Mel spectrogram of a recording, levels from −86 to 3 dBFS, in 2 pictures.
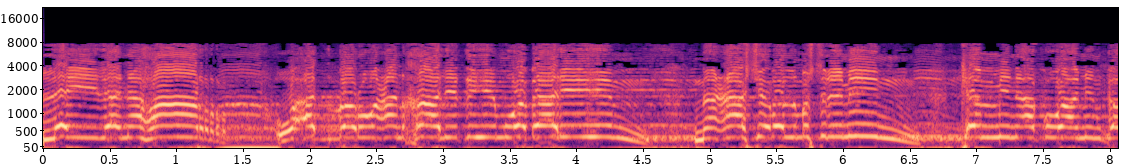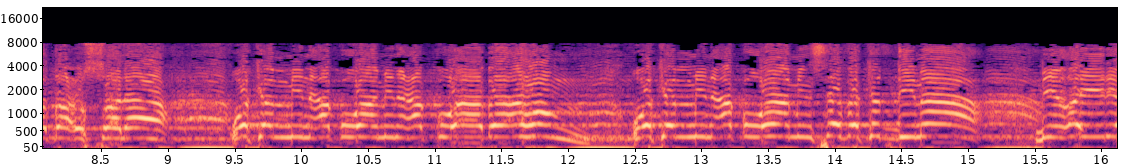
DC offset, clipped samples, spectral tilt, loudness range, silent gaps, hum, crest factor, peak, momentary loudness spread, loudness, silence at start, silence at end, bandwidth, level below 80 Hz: under 0.1%; under 0.1%; -3 dB/octave; 1 LU; none; none; 8 dB; 0 dBFS; 7 LU; -9 LUFS; 0 s; 0 s; 8 kHz; -32 dBFS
